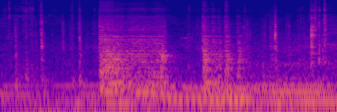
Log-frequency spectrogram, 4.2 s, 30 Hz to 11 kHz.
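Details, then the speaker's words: 1970s Ford van that won't start: short bursts of harsh whirring and grinding with no engine catching; the starter is suspected of spinning without pushing out to engage the flywheel. "indicates I don't know if you can hear the grinding it indicates that the starter is spinning but it's probably not pushing out and engaging the flywheel and starting the entire engine"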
